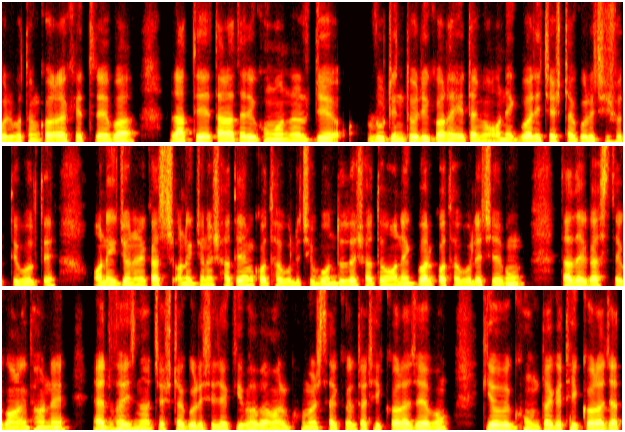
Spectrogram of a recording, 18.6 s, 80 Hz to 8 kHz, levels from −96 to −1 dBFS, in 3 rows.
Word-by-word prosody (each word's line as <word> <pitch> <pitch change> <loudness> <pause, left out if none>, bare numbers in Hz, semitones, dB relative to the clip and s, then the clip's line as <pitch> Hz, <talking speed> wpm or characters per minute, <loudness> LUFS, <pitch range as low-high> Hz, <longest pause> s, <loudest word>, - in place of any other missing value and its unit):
পরিবর্তন 140 0 -1
করার 140 -1 +4
ক্ষেত্রে 135 -1 -3
বা, 130 -1 +6 0.5
রাতে 135 +2 +3 0.2
তাড়াতাড়ি 135 +2 +4
ঘুমানোর 140 0 +1
যে 130 - +4
আ - - -10 0.4
রুটিন 135 +3 0
তৈরি 140 -2 +4
করা, 130 0 +3
এটা 140 - -2
আমি 140 - -3
অনেকবারই 140 +2 +1
চেষ্টা 145 -1 -1
করেছি, 135 -1 0
সত্যি 135 -1 -5
বলতে। 130 0 -2 0.5
অনেকজনের 140 0 0
কাছ 135 -1 +3 0.2
অনেকজনের 140 +1 -2
সাথেই 140 +2 +1
আমি 165 - 0
কথা 140 0 -1
বলেছি। 130 -1 -4
বন্ধুদের 135 +1 +1
সাথেও 140 +2 0
অনেকবার 140 +2 +3
কথা 135 +1 +1
বলেছি 130 +1 -1
এবং 130 0 +1 0.5
তাদের 75 - +5
কাছ - - +3
থেকেও 150 0 0
অনেক 135 -1 -1
ধরনের 135 0 0 0.4
advice 150 +3 +1
নেওয়ার 150 -2 -2
চেষ্টা 145 +1 -2
করেছি। 125 -1 -1
যে - - +2
কীভাবে 140 0 0
আমার 135 - 0
ঘুমের 135 -1 -3
সাইকেলটা 130 +2 -2
ঠিক 135 -2 -3
করা 130 -1 +5
যায়? 130 -1 +5
এবং 125 0 0 0.4
কীভাবে 150 -1 +5
ঘুমটাকে 150 +1 0
ঠিক 140 -1 -1
করা 125 -2 +5
যায়। - - +2
140 Hz, 175 wpm, -22 LUFS, 135-145 Hz, 0.5 s, বা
